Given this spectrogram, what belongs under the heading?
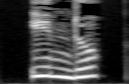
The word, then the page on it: induk: indonesian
